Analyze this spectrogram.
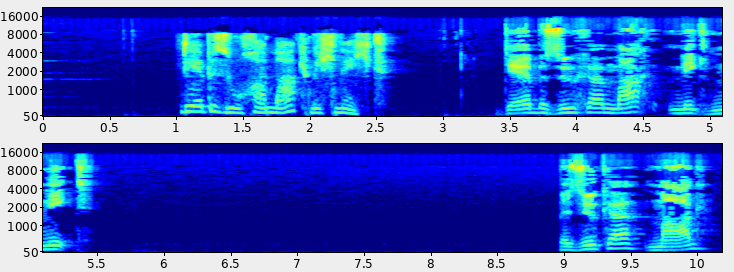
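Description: A young man speaks calmly and clearly into a nearby microphone, in short phrases with pauses.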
